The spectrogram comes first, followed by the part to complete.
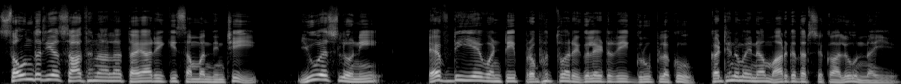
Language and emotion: Telugu, neutral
